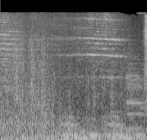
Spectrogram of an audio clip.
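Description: Film sound effect of a diesel locomotive rolling in: a steady low rumble, with a thin, high metallic wheel squeal in the second half as it draws up.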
